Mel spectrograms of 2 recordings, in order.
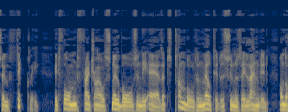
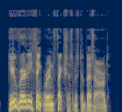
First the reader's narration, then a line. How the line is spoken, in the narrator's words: he barked to the man on the dock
